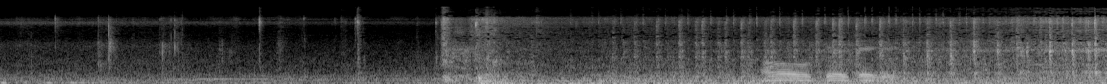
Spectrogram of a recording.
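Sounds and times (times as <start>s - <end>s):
car engine starting: 3.6s - 11.0s
misfiring engine running: 4.4s - 11.0s.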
